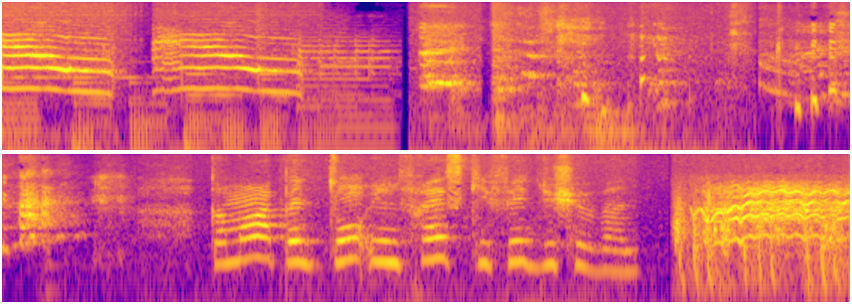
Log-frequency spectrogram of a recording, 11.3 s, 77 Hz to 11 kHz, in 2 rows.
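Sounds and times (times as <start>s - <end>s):
cat meowing: 0.0s - 2.1s
people chuckling and laughing: 2.8s - 6.6s
speech: 7.2s - 11.2s.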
